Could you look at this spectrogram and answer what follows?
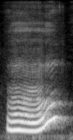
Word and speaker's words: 五: Third tone, woo. Fourth tone, woo. The one with yellow highlighter actually it's the correct pronunciation of this character.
